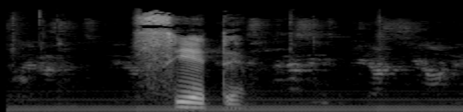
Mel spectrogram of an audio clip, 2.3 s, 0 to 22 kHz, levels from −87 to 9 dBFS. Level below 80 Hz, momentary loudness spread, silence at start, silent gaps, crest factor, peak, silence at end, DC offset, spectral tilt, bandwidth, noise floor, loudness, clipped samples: -66 dBFS; 26 LU; 0.65 s; none; 22 dB; -10 dBFS; 0.15 s; under 0.1%; -0.5 dB/octave; 16 kHz; -54 dBFS; -24 LUFS; under 0.1%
